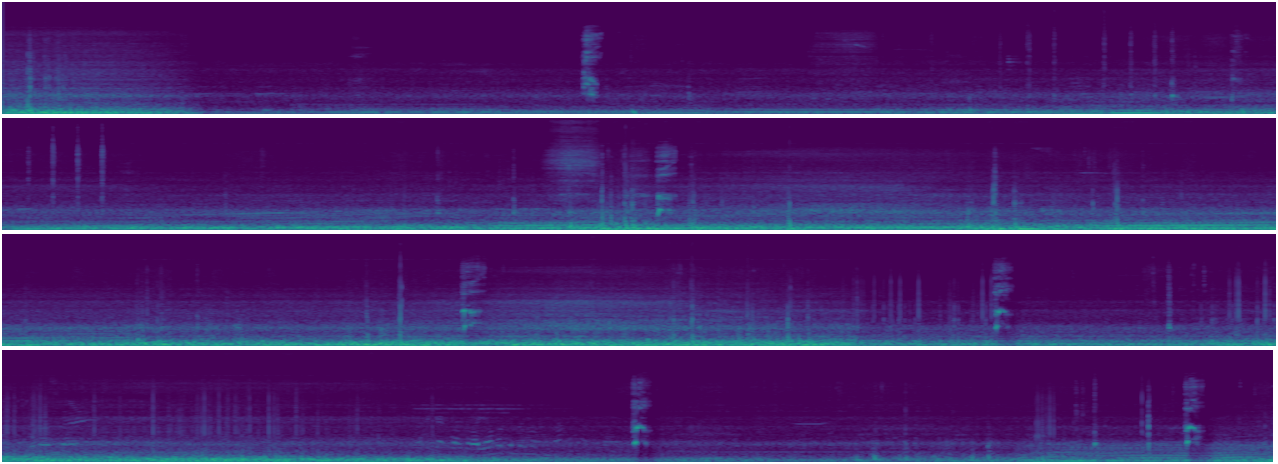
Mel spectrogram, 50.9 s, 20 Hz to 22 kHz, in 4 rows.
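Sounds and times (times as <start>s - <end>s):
car cabin road rumble: 0.0s - 50.9s
woman hiccuping: 5.8s - 6.1s, 30.1s - 30.3s, 35.4s - 35.6s, 44.5s - 44.8s, 50.0s - 50.2s.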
